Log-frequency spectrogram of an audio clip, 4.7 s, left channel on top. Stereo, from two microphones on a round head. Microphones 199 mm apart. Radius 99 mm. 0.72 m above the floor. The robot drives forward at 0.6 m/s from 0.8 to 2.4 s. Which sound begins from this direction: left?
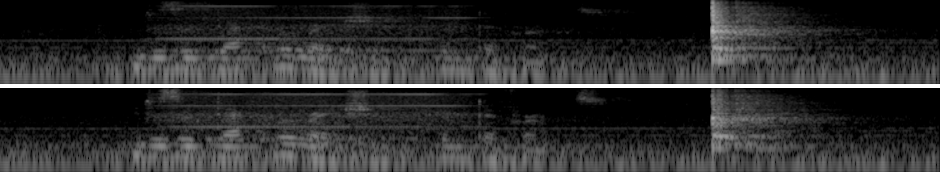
A snare drum, at 3.6 s.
